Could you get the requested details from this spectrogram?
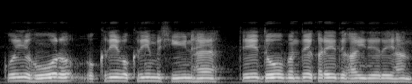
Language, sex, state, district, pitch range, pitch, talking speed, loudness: Punjabi, male, Punjab, Kapurthala, 145-160 Hz, 155 Hz, 205 wpm, -15 LUFS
